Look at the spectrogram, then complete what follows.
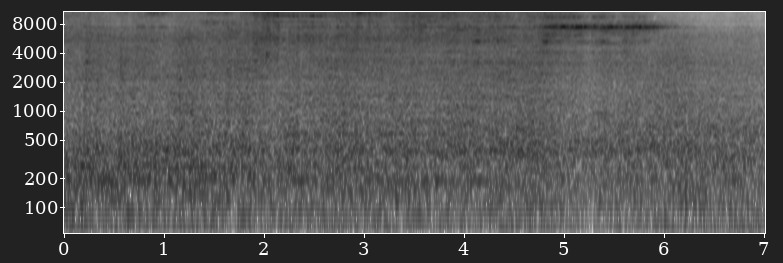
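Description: Freight train of autorack cars rolling past at close range: a steady rumble of wheels on rail with thin, high-pitched wheel squeal coming and going. The last car goes by near the end and the sound begins to ease off.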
